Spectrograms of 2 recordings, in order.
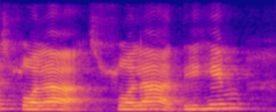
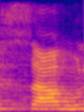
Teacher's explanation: सौद को मैंने सीटी के साथ मोटा करके मुंह को पुर करके, यानी ऐसा लगे कि आपके मुंह में कुछ भरा हुआ है।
